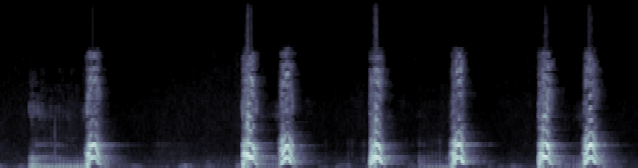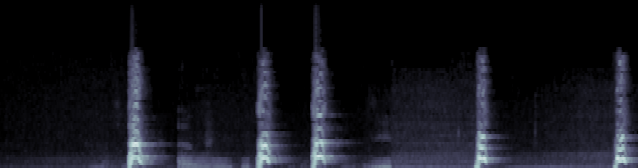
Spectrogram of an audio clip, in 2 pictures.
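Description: A Chihuahua gives sharp, high-pitched yaps, often in quick pairs, with short pauses between bursts.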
